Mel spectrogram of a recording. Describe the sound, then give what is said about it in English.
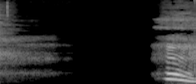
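Yawning: after a faint breathy sound and a stretch of silence comes a loud, drawn-out voiced yawn whose pitch slides downward at the end. “And I'm yawning a lot”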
